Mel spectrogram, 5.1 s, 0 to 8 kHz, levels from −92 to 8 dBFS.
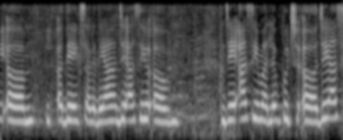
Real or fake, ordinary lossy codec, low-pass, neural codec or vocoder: real; none; 7.2 kHz; none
